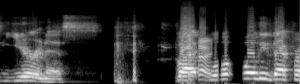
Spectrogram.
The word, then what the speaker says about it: Uranus: Just the correct pronunciation is Uranus.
